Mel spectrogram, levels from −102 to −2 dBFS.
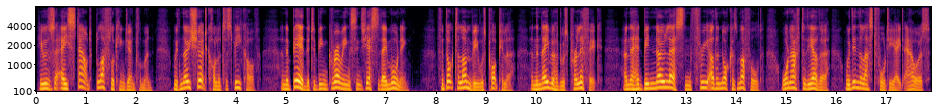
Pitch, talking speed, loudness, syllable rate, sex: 150 Hz, 185 wpm, -19 LUFS, 5.3 syllables/s, male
